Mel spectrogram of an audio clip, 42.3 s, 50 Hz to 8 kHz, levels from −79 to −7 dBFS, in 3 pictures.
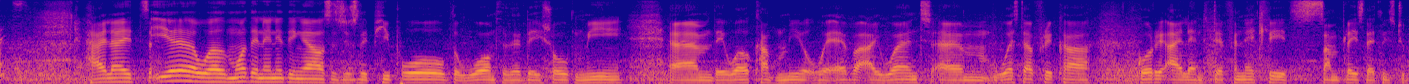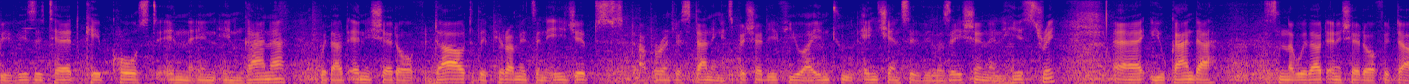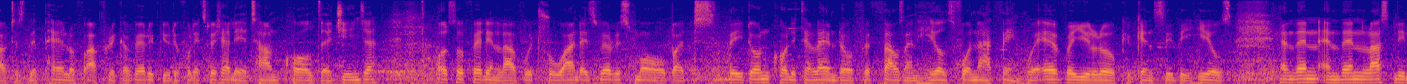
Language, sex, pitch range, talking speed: English, male, 95-110 Hz, 175 wpm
